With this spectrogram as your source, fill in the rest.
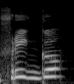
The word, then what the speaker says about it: friggo: Io friggo, tu friggi, but pay attention to the sound. The sound, the pronunciation of the verb changes. Io friggo, tu friggi, lui, lei frigge, noi friggiamo, voi friggete, and then it changes again. Essi friggono. Okay?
